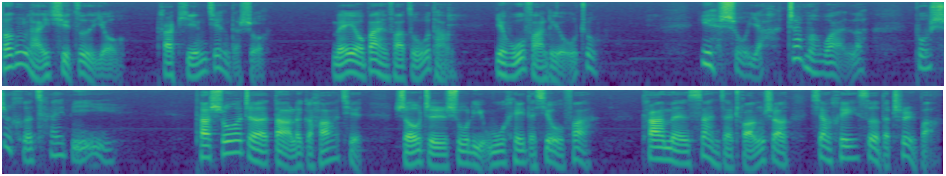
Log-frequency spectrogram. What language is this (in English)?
Chinese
